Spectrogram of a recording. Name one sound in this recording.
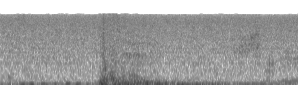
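A sudden whoosh rushes past.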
